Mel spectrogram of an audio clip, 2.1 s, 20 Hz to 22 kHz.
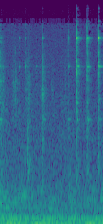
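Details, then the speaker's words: Garcia Mitchell 304 open-face spinning reel during disassembly: quiet, sharp, even ticks at a few per second as the spool's bottom clicker rides the axle-shaft gear in drag; normal drag clicker. "If you look at the bottom of the spool, you've got your clicker on the bottom, and this gear right here on your axle shaft is what provides the clicking sound when you're in drag"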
